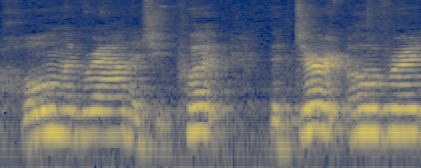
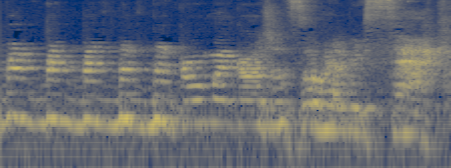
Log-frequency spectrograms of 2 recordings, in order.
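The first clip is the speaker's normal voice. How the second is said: higher, strained and softer; straining; 5 semitones higher, 4 dB quieter than usual. Acted. Hen hauls the big sack, mock strain. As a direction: sound like lifting something too heavy.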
